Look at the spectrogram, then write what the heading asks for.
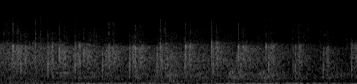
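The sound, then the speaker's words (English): Steady audience applause welcoming up the day's speaker, a dense wash of many hands clapping at an even, sustained level with no voices rising above it. “And then while we're all in a clapping and appreciative mood, let's welcome up today's speaker,”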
